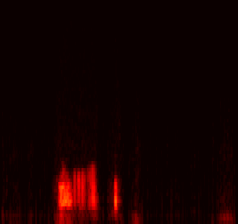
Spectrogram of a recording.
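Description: Near silence, broken by one faint, brief low sound a little over half a second in and a tiny blip just after.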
